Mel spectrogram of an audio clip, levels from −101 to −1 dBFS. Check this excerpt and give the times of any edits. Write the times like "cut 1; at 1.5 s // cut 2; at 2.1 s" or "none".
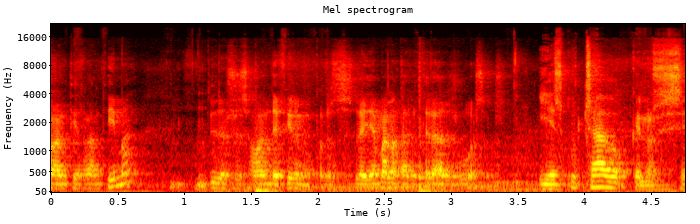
none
